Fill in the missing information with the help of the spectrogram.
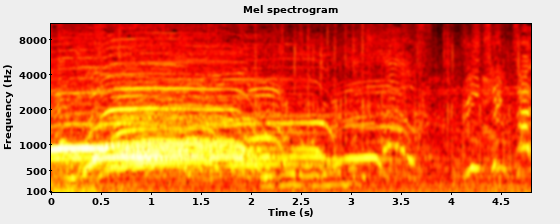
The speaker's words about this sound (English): They are celebrating and cheering for rockets being fired on civilians.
